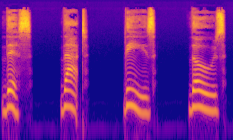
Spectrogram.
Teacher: In this the sound is voiced. You use the same tongue position but add vibration in your throat.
